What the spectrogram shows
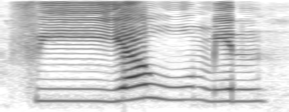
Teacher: tidak dibaca idgham atau dimasukkan dalam huruf yang kedua, tetapi harus dibaca panjang sebagaimana mestinya, ya. Jadi dibaca fi yaumin, bukan fi yaumin, ya.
